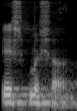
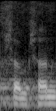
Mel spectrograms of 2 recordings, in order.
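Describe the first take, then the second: First: It starts with a tight 'shm' cluster, no vowel. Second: A vowel is inserted between 'sh' and 'm'. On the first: The speaker calls it right. "इसकी सही वर्तनी श्मशान ही है" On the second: The speaker calls it wrong. "अगर आप शमशान पढ़ते हैं तो वो गलत है"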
